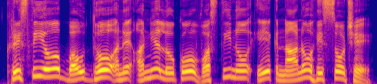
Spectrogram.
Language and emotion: Gujarati, neutral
